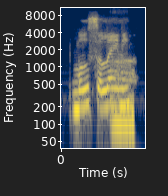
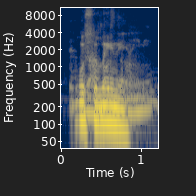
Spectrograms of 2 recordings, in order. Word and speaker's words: Mussolini: Mona Lisi or what is it? Muna. How you say it? Mussolini. Mussolini.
